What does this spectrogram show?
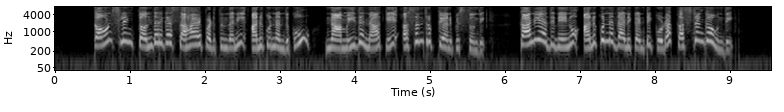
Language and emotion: Telugu, angry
